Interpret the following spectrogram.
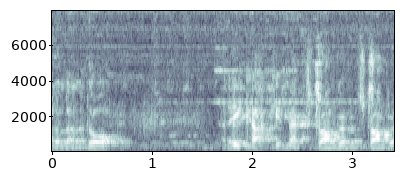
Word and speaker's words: Eka: Eka is Japanese pronunciation, like Zen is the Japanese pronunciation of the Chinese Chan.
